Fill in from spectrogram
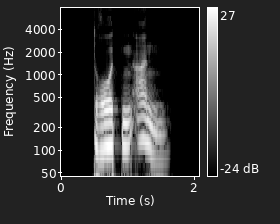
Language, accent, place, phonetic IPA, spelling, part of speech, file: German, Germany, Berlin, [ˌdʁoːtn̩ ˈan], drohten an, verb, De-drohten an.ogg
- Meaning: inflection of androhen: 1. first/third-person plural preterite 2. first/third-person plural subjunctive II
